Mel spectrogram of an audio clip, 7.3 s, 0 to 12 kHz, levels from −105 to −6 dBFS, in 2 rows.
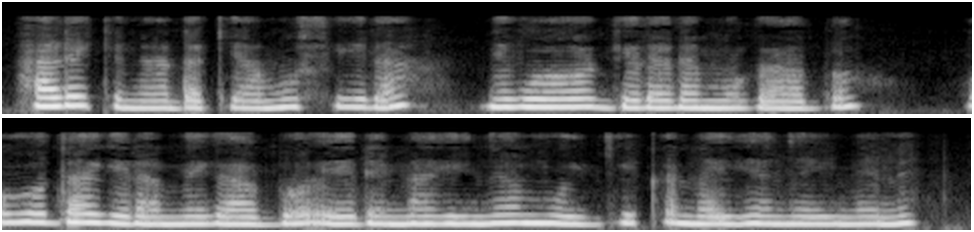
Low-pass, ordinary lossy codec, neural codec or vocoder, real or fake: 7.2 kHz; MP3, 48 kbps; codec, 16 kHz, 4 kbps, FreqCodec, smaller model; fake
